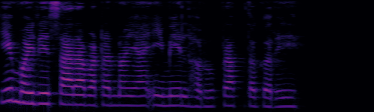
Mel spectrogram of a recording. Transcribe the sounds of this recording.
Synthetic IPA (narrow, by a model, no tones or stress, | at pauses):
kemʌjlesaɾabaʈʌnʌjãʔimelɦʌɾuprap̚t̪ʌɡʌɾe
